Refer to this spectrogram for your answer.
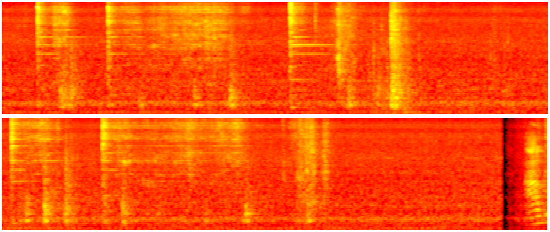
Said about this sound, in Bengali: আলুটা দিয়ে পাঁচ মিনিট মতন আমি কষে নিলাম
